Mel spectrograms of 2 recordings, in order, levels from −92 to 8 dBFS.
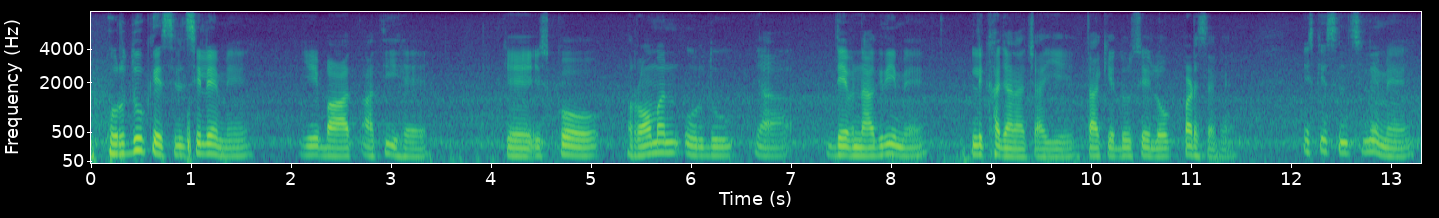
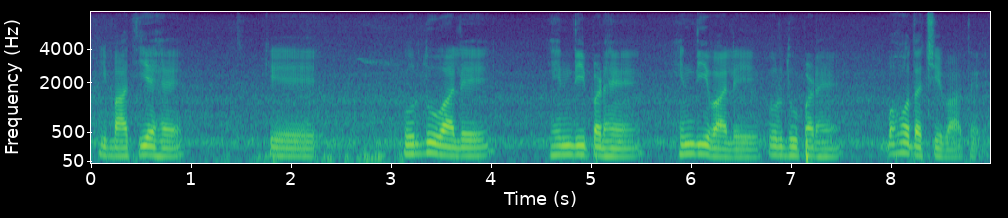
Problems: none marked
